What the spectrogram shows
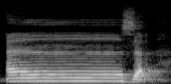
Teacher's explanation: ada makhraj yang keluar dari rongga hidung ataupun yang disebut dengan khayshum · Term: gunnah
